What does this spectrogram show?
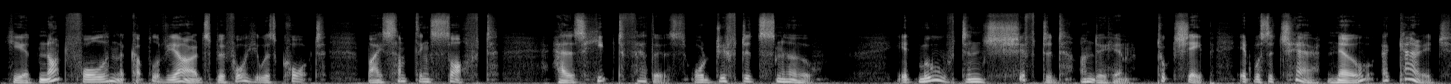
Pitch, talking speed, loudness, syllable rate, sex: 110 Hz, 145 wpm, -23 LUFS, 4.2 syllables/s, male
